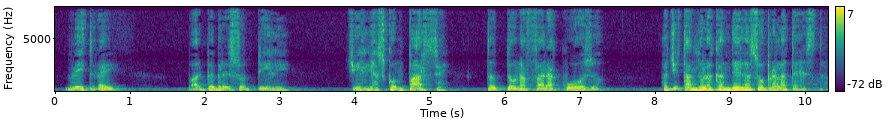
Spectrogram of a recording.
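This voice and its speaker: A man playing a haunted old narrator in a bleak radio drama, speaking in halting, hushed fragments with a gravelly voice. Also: mid-range voice, slight background noise. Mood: hushed, brooding. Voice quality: gravelly, creaky. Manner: slow, fragmented, halting delivery with hushed whispery phrases. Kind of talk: dramatic monologue in a stage-style radio play.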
